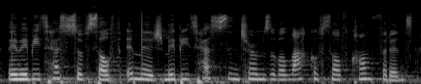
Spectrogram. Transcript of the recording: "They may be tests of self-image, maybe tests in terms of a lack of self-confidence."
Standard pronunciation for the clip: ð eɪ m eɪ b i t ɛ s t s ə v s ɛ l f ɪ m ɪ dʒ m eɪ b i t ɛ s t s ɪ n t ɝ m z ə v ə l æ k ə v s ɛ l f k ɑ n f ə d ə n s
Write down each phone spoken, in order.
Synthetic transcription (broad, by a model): ð eɪ m eɪ b i t ɛ s t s ə v s ɛ l f ɪ m ɪ dʒ m eɪ b i t ɛ s t s ɪ n t ɝ m z ə v ə l æ k ə v s ɛ l f k ɑ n f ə d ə n s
